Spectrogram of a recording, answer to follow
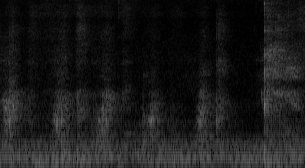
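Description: Very quiet room tone with a steady low hum and a few faint rustles, and a small click at the very end.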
